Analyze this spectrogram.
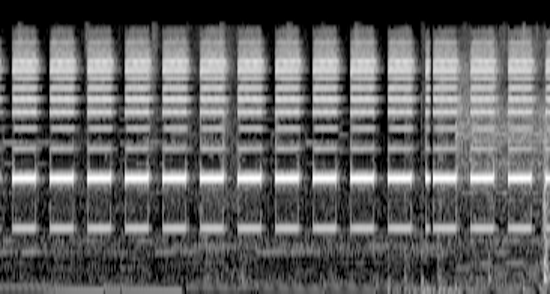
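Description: An alarm beeps in fast, even pulses close by.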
